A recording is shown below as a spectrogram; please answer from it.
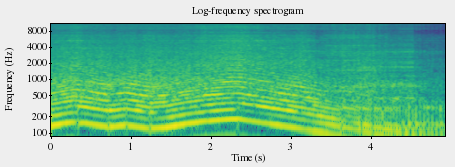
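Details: Honda Wave 100 with hard starting, stalling and poor acceleration. Carb cleaning and a new air filter did not help; clogged fuel filter cleaned and blown out. Single cylinder now picks up cleanly, revs rise and fall smoothly: normal revving.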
